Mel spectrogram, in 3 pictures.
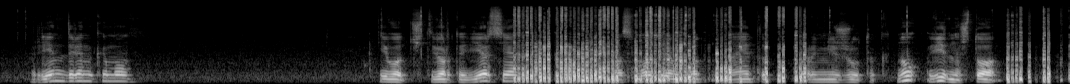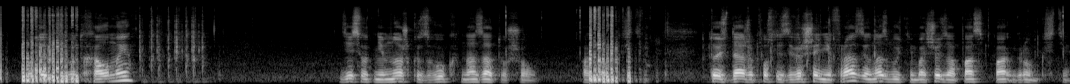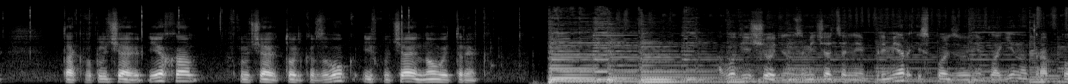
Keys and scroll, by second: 12.3 =, 17.7 Home, 18.0 -, 27.9 space.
